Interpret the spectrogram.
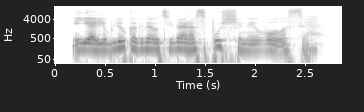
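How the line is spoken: Mumbled. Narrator (Russian): Бормочет Плахов

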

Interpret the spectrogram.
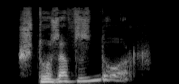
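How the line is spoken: Quiet exclamation in unison. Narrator (Russian): Мейсон, Ньюком, Берли и сенатор Редмонд, тихонько и чуть ли не в один голос воскликнули

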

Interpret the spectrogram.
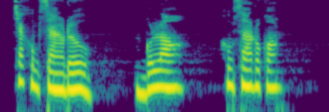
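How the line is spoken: Soft comforting. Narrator (Vietnamese): Mẹ tôi khẽ an ủi

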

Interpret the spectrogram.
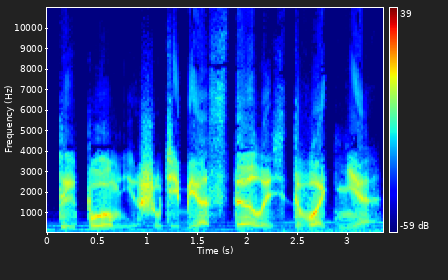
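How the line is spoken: Growled. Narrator (Russian): прорычал Олег

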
